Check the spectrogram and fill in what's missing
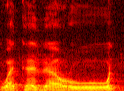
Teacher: الواو والتاء والذال من أحرف الاستفال، نحرص على الترقيق. الراء المضمومة مفخمة، حرف المد الذي يلي هذه الراء المفخمة يتبعها في التفخيم.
